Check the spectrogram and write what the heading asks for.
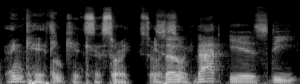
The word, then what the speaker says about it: NQIT: calling it NQIT, because we've been advised to pronounce the Q with a K sound, so that it comes out as NKIT, because kit is very empowering and exciting and sounds a bit sporty, whereas quit sounds terrible.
